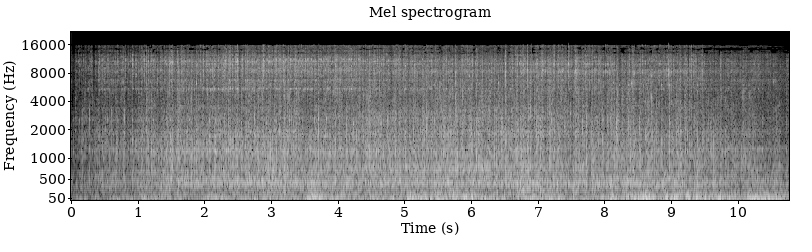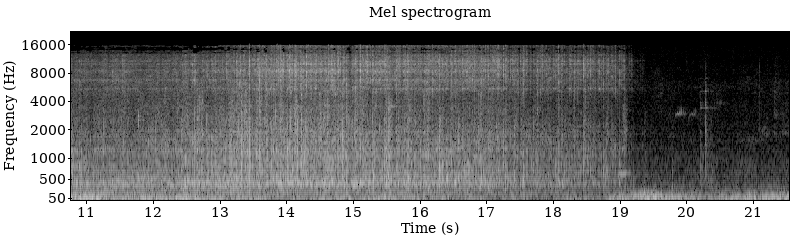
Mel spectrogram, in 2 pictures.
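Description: A machine running loudly and steadily, which drops away about nineteen seconds in and leaves a few faint clicks.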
